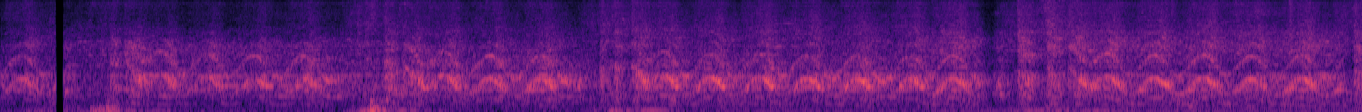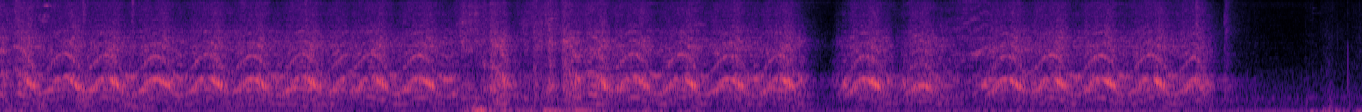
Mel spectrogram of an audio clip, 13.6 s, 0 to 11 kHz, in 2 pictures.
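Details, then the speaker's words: 430 hp 383 C10, fuel pump mounted above tank losing prime, battery jumped: repeated cranking with uneven sputters and brief catches that never settle; hard starting. "i'm surprised at how much trouble it's having starting"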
